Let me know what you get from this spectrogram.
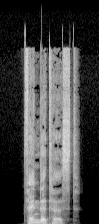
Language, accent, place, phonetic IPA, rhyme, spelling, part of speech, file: German, Germany, Berlin, [ˈp͡fɛndətəst], -ɛndətəst, pfändetest, verb, De-pfändetest.ogg
- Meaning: inflection of pfänden: 1. second-person singular preterite 2. second-person singular subjunctive II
